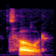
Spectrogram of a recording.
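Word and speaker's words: Tod: It sounds like it's not spelled the same, but it sounds the same way as if you say dead. Toad.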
